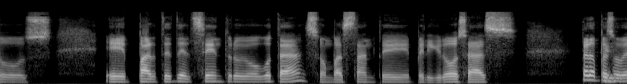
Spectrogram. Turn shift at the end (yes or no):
no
